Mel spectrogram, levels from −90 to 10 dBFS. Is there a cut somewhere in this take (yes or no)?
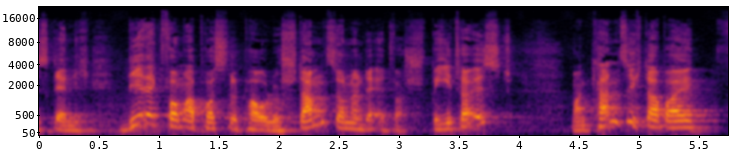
no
